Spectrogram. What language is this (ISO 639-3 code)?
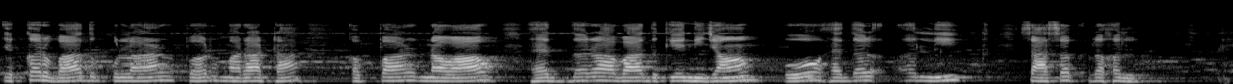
mai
